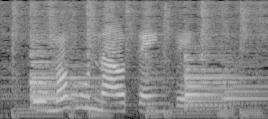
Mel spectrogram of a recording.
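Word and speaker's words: O Morro Não Tem Vez: Can you pronounce the title? Omohu Now Teng Vase.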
